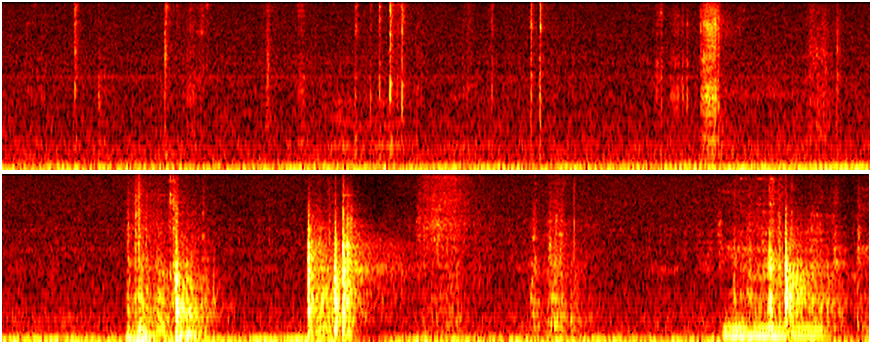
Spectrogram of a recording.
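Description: Small brass valve parts of a Coleman liquid-fuel stove clicking and clinking in the hands as they are fitted back together, with a couple of louder clatters of metal tools on the wooden bench about seven and eight seconds in.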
